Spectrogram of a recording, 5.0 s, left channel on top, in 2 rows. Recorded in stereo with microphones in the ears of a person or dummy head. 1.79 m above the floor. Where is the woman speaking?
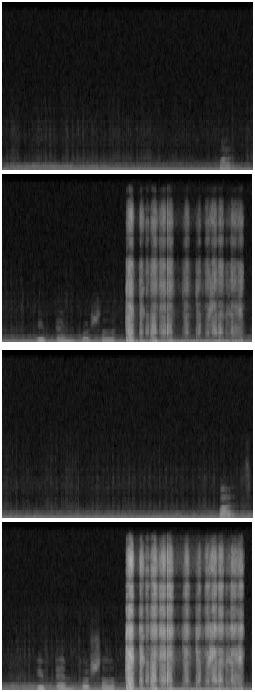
40° right (ahead or behind).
